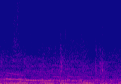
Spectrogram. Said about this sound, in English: So, yeah, very noisy crowd down there. The other end of this side of the stadium that we're in, the Canois, making quite a racket tonight. Is that what they're called, are they? The Canois.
